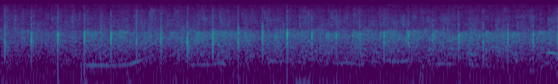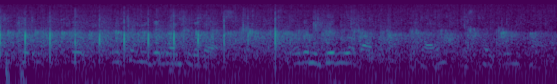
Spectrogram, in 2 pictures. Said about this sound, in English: So I would like for you to stand up, and I would like for you to give a huge round of applause to these amazing kids.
